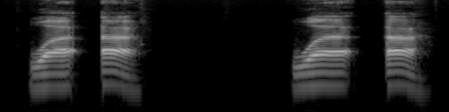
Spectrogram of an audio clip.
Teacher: Wa wa wa wa begitu cara bacanya. Ditambah lagi sifatnya adalah rakhawah. Dia sangat lemah. Maksudnya sifatnya lemah. Beda dengan huruf setelahnya yaitu hamzah qata' yang sifatnya adalah syiddah.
